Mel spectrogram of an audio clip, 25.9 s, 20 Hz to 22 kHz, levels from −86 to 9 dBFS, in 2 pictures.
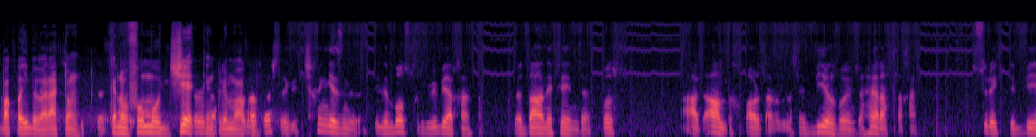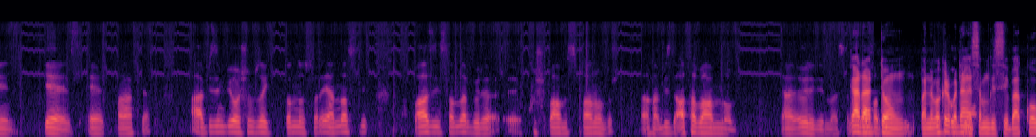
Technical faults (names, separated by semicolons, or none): converter idle tones; speech suppressed in double talk; echo leak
